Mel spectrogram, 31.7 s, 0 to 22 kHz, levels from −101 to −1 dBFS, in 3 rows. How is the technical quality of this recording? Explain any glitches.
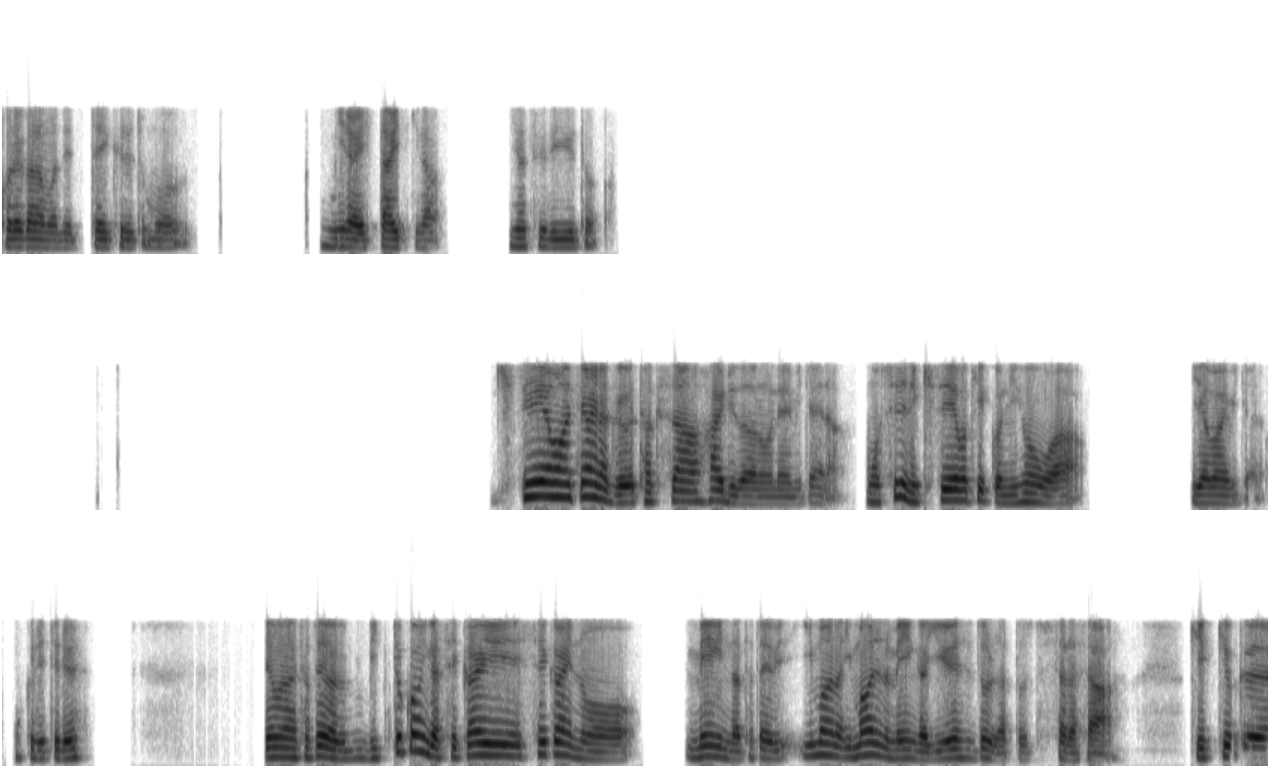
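No glitches or faults are audible; the speech sits in a telephone band of roughly 150 Hz to 3.7 kHz, consistent with G.726 ADPCM at 32 kbit/s, whose coding leaves only light traces.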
